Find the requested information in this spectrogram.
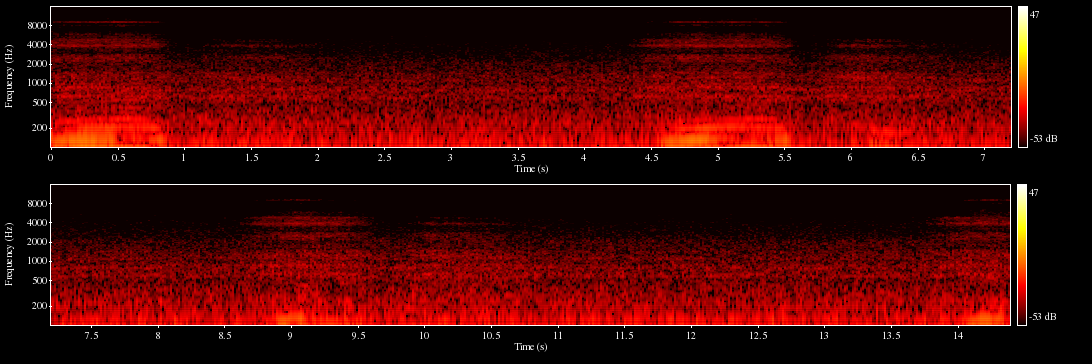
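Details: Soft, low snores about every four to five seconds over steady room noise from a girl napping, real recorded snore sound; gentle snoring in sleep.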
